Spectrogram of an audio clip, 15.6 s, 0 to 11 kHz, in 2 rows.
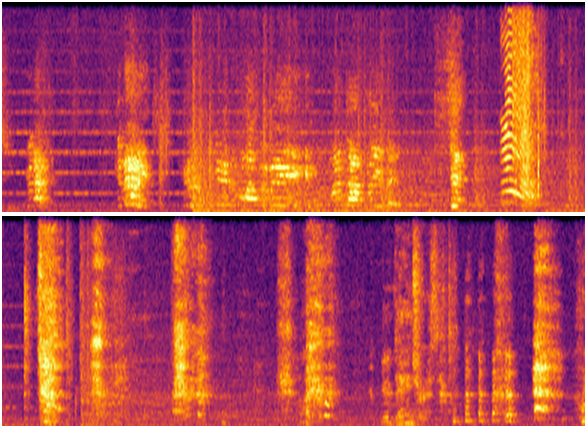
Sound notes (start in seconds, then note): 6.9 Mac grunting; 11.5 laughing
